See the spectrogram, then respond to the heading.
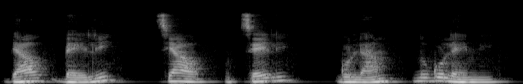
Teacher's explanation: Познато ви е правилото за променливото я, което гласи, че когато попадне пред сричка, съдържаща звуковете е и и, това я се променя в е.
